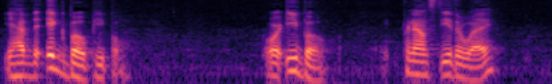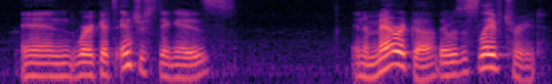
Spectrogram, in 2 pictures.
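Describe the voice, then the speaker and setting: A man's voice: mid-range voice, unhurried, long pauses, darkish tone. A man answering as a guest, earnestly explaining and building his points step by step. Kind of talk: explanatory talk.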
